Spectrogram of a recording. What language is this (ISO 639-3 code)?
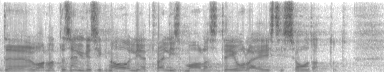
est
